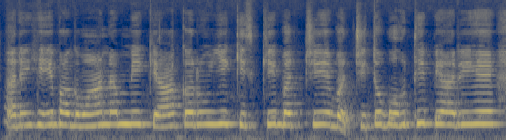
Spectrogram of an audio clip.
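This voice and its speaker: A woman's voice: extremely high pitch, flat delivery, normal speed, darkish tone, pitched above the performer's own voice. A woman as a kind, worried housewife. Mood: soothing. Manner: coaxing, talks to herself aloud. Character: kind poor young housewife, caring and worried.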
